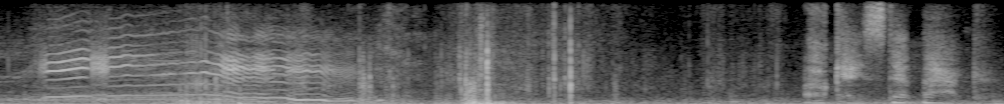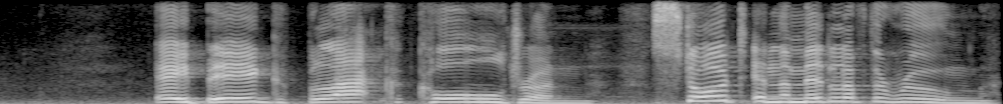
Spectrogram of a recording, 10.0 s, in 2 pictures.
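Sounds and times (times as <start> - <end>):
voice imitating a creaking door: 0.0 - 2.2
speech: 5.9 - 10.0.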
